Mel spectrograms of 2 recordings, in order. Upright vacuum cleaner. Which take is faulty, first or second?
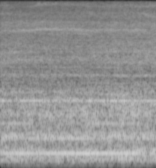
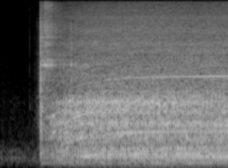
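first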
